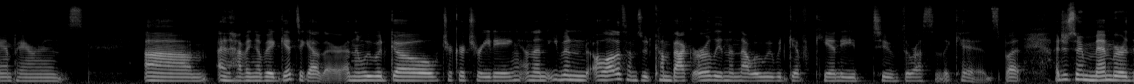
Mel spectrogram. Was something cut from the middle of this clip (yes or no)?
no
